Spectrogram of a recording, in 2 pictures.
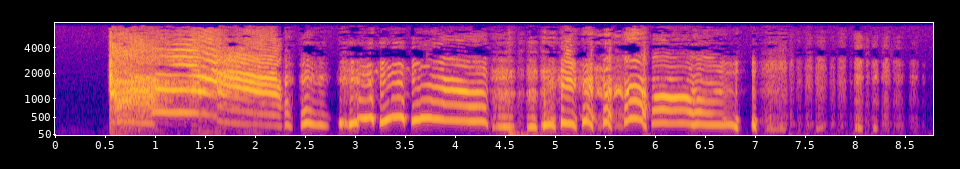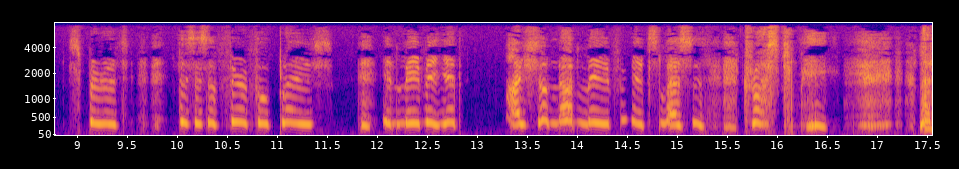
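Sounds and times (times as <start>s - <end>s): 
man screaming in anguish: 0.5s - 2.4s
man sobbing and wailing: 0.6s - 17.5s
speech: 14.9s - 16.5s.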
